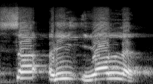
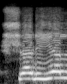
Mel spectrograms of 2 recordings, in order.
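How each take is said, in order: First: The word begins with an s sound. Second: The word begins with an sh sound. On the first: The speaker calls it right. "ऐसे सड़ियल" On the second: The speaker calls it wrong. "शड़ियल नहीं"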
